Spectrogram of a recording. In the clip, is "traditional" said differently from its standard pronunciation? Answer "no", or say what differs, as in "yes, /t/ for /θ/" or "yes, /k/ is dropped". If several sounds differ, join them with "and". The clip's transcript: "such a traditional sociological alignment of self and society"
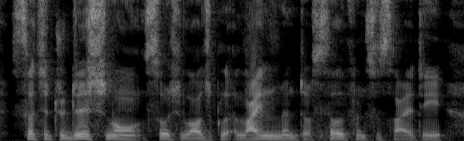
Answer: no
